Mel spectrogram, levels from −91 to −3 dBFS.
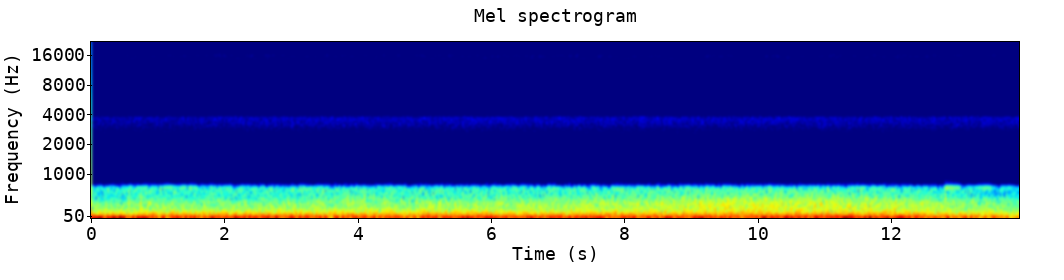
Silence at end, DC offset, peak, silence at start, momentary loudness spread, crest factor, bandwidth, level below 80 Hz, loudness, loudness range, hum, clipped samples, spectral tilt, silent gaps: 0 s; under 0.1%; -4 dBFS; 0 s; 4 LU; 12 dB; 0.7 kHz; -22 dBFS; -27 LUFS; 2 LU; none; under 0.1%; -14 dB/octave; none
